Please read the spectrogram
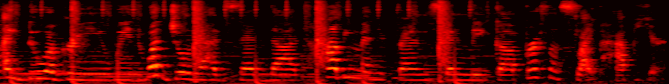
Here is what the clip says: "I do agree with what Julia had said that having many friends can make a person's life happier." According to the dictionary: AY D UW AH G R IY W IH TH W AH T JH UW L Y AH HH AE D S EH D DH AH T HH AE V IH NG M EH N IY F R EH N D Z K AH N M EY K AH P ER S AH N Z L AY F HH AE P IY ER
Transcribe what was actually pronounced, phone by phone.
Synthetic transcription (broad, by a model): AY D UW AH G R IY W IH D W AH T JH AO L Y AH HH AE D S EH D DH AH T HH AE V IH NG M EH N IY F R EH N D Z K AH N M EY K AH P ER S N S L AY P HH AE P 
